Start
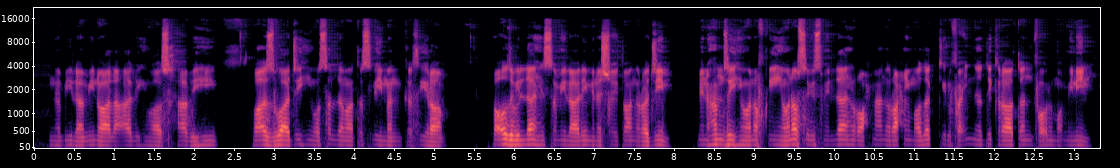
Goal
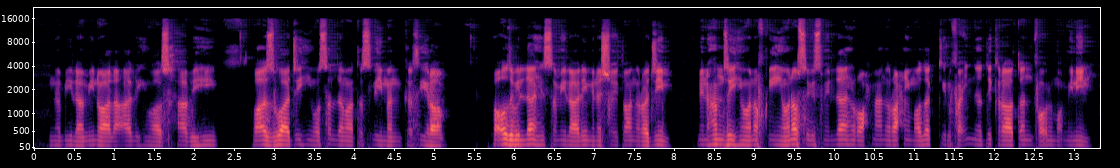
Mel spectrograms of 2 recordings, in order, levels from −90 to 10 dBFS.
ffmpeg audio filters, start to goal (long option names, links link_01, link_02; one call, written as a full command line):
ffmpeg -i in.wav -filter_complex "[0:a]asettb=1/sr,asplit=3[link_01][link_02][link_03];[link_01]atrim=end=4.624[link_04];[link_02]atrim=start=4.62:end=5.78,asetpts=PTS-STARTPTS,afade=type=in:duration=0.004:curve=qsin,afade=type=out:start_time=1.156:duration=0.004:curve=qsin,aecho=1:1:7.4:0.57,atrim=end_sample=51156[link_05];[link_03]atrim=start=5.776[link_06];[link_04][link_05]acrossfade=duration=0.004:curve1=hsin:curve2=qsin[link_07];[link_07][link_06]acrossfade=duration=0.004:curve1=qsin:curve2=hsin" out.wav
